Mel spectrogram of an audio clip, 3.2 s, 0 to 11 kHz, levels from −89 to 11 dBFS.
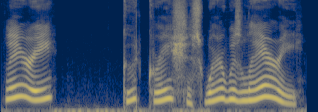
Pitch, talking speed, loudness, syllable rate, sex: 265 Hz, 115 wpm, -15 LUFS, 4.3 syllables/s, female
